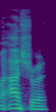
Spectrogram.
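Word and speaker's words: מעשר: Malachi 38-10 means 10th in the Hebrew it's pronounced my ashra 10% of every penny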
